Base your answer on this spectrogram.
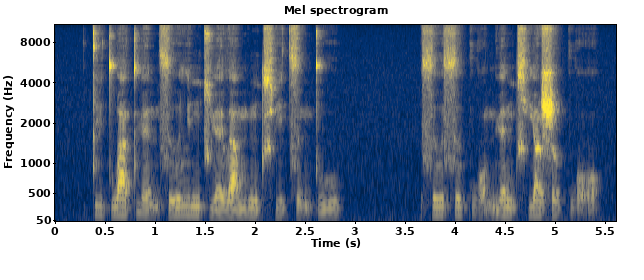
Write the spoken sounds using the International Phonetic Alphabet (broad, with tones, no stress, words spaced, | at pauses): t̪i˥˧ t̪wä˥˩t̪ɥɛ̰˨˩n sɹ̩˥ li˥ŋt͡ɕɥɛ˧˥lä˧˥mʊ˥˩ŋ t͡ɕʰi˥ t͡sə̰˨˩nt̪u˥ | sɹ̩˥sɹ̩˥˩kwɔ̰˨˩ n̪ɥɛ˥˧nt͡ɕʰjä˥˧ʂɤ˥˩ kwɔ̰˨˩˦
